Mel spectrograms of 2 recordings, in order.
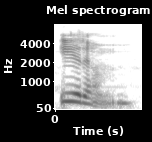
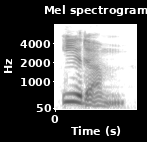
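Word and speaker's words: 이름: Next word is Irum. Again, this is pronounced as Irum, and this is the Korean term for name. Again, Irum is name.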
